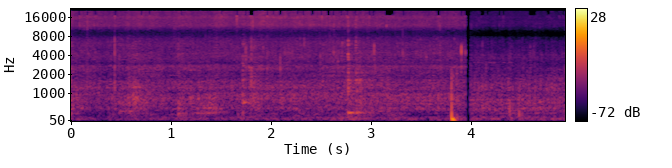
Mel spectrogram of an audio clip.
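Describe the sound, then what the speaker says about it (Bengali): Shrimp sautéing in an open pan, a steady low sizzle and crackle under faint stirring clatter, close and moderate, ending with a brief louder knock, no one talking. "চিংড়িটা আমি কষিয়ে নিয়েছি"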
